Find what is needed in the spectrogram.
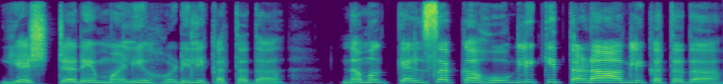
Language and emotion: Kannada, sad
